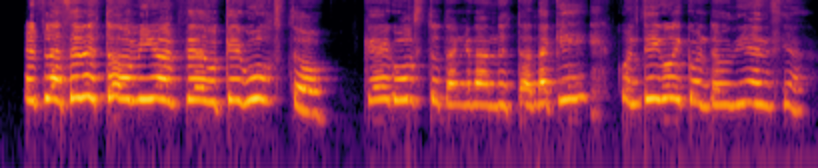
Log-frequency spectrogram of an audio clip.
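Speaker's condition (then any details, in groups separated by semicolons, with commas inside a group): Cerebral palsy; from birth; affects speech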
